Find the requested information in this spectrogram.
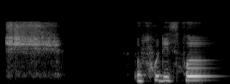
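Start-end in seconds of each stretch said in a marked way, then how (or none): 0.0-0.6 hushing shh. Acted. Fleeing through the spy-filled wood.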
